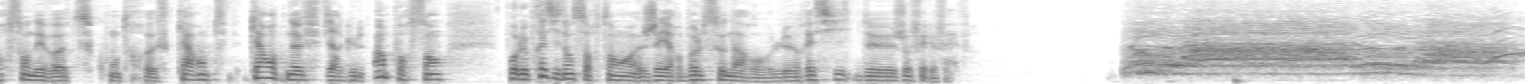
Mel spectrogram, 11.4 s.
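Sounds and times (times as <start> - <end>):
speech: 0.0 - 7.4
crowd cheering at election victory celebration: 8.4 - 11.4.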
